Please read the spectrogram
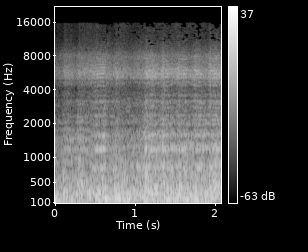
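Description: Loud live parade band music with brass, heard as a dense, steady wash of sound.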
